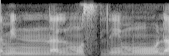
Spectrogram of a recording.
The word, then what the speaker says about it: منا المسلمون: يلاحظ هنا الألف التي بعد النون في منا المسلمون لا تنطق حال الوصل لالتقاء الساكنين،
